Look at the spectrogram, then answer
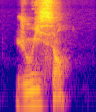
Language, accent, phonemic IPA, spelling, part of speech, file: French, France, /ʒwi.sɑ̃/, jouissant, verb, LL-Q150 (fra)-jouissant.wav
- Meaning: present participle of jouir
